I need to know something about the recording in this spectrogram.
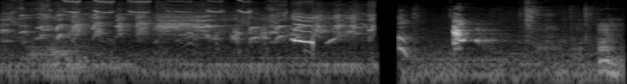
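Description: Puppy yipping repeatedly in short high yelps, with a longer falling yelp about three seconds in. After a short break, one loud dog bark.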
